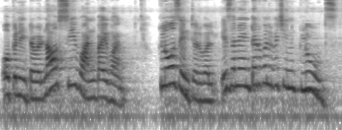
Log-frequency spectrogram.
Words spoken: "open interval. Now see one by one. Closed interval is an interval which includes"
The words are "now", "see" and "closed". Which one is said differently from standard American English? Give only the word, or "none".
closed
